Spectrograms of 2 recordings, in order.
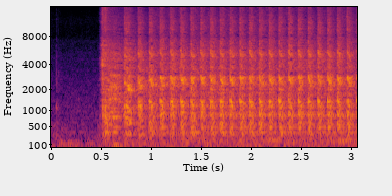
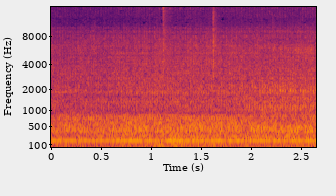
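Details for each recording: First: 2012 Toyota Fortuner that died on the road: starter cranks at an even three-and-a-half beats a second, engine never catches; immobilizer fault, accessory wiring tapped into ECM suspected. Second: 2012 Toyota Fortuner diesel after fixing crank-no-start (died on road; suspected faulty accessory taps at ECM wiring) and clearing codes: steady, even idle with smooth low hum, no knocks or misses; normal idle.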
